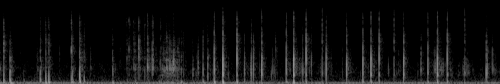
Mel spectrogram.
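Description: A small, clear, iridescent holographic PVC handbag with a gold chain, hollow and empty, has its surface scratched and crinkled close up with long pink acrylic nails. Dense, quick crackling taps and crinkles sound over a low steady hum, bright and short with no ring.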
